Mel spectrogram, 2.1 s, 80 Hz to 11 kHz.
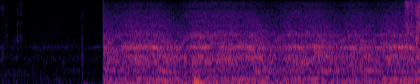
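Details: Ford Mustang V8 crank-no-start, cranked 6–8 seconds on a weak battery: slow, labouring starter crank with an uneven, lopsided beat and no firing; half the cylinders low on compression because cam timing is way off.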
